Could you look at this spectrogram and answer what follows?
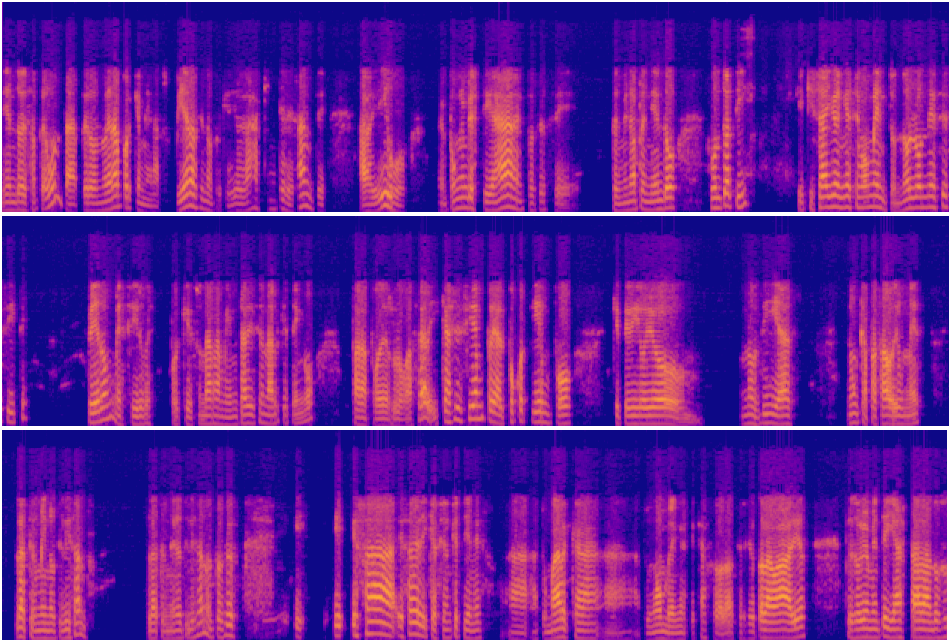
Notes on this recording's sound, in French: Un Instagram live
